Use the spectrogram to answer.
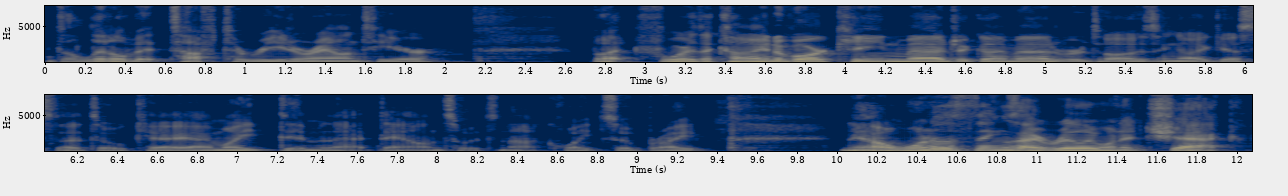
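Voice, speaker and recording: A man's voice: fairly low pitch, big pitch swings, normal speed, gravelly. A man giving an unscripted live-stream tech tutorial, rambling as he narrates what he does and leaning hard on his points. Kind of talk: unscripted live-stream tutorial, thinking aloud while working.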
